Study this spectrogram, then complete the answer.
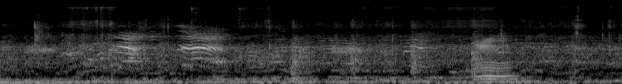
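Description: Children's voices call out nearby outdoors.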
